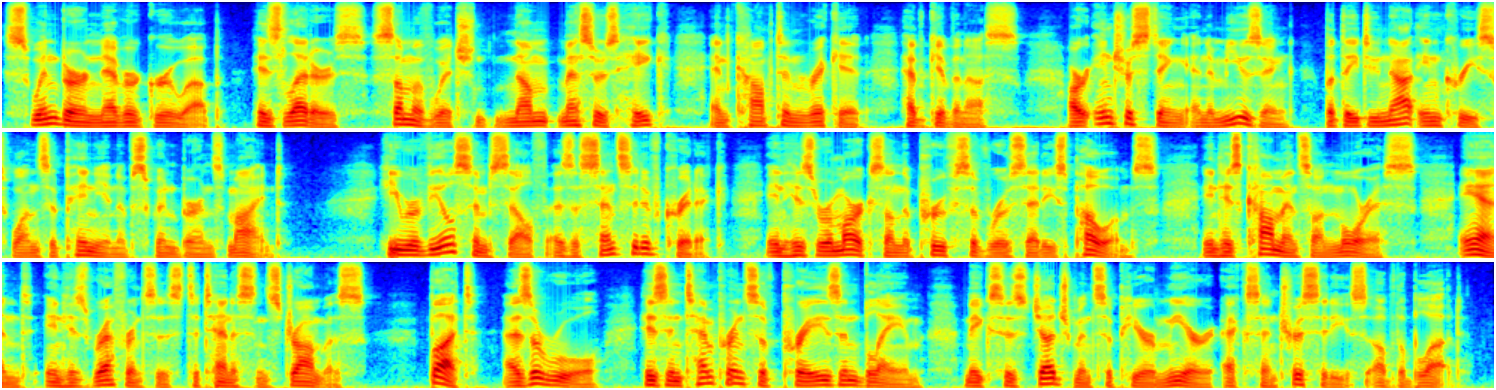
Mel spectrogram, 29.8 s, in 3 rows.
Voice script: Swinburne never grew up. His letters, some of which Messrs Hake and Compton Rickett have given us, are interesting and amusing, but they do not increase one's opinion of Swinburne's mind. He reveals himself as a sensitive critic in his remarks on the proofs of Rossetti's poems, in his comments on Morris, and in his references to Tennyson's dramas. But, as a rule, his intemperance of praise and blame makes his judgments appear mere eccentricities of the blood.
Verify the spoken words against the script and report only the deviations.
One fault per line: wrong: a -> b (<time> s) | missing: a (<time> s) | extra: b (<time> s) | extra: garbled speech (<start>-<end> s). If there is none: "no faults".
extra: num (3.3 s)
